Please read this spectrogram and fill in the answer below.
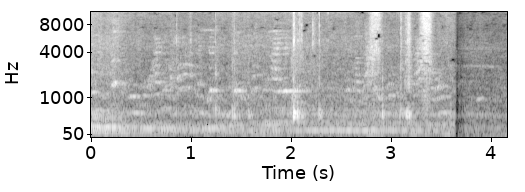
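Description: Sharp clicks and taps of small loudspeakers being handled and seated in a plastic radio-cassette casing, the loudest about halfway through. Under them runs a low, drawn-out, voice-like sound that cuts off abruptly near the end.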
